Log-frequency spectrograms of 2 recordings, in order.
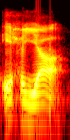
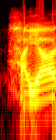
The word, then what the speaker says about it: احیاء: احیاء، حیا نہیں، یہ ہے احیاء، عربی زبان کا لفظ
